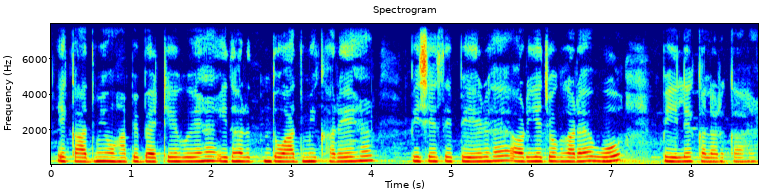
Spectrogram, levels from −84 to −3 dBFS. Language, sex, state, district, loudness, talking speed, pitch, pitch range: Hindi, female, Bihar, West Champaran, -14 LUFS, 175 wpm, 235 Hz, 225-240 Hz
